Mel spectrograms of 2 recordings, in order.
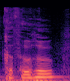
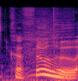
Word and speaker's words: Cthulhu: really apostrophes oh yeah i feel everyone though mispronounces cthulhu because they forget that last h so i just want one more time on the record that last day i think the last h is silent no i don't think so i think it wouldn't have put it in there if it was supposed to be silent you know what i've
